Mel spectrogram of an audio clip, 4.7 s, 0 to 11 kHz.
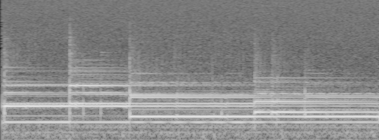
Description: The 5 dot windbell (19") has very deep, rich and mellow tones. The sound of this windbell is comparable to three large church bells.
